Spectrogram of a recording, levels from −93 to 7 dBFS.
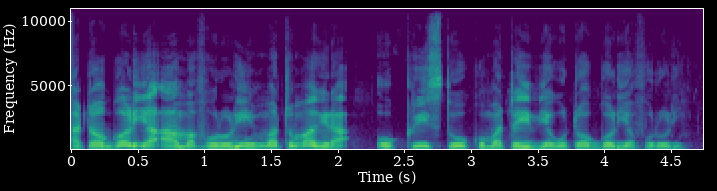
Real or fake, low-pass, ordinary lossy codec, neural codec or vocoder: real; none; none; none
